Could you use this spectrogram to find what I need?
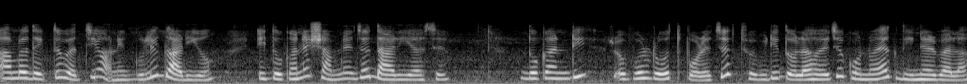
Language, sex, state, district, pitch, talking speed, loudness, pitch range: Bengali, female, West Bengal, Dakshin Dinajpur, 255 Hz, 145 wpm, -16 LUFS, 225-285 Hz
